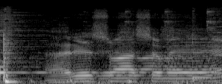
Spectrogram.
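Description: Devotional kirtan music: a voice sings a drawn-out, gliding phrase over a steady held note, and the drum beat stops right at the start.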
